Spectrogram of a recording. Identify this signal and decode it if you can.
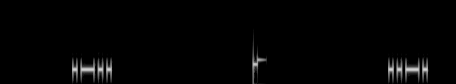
Morse code, heard as a keyed tone, about 27 wpm, 700 Hz. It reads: L F
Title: Single Letters - Phonetic Pronunciation 28wpm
